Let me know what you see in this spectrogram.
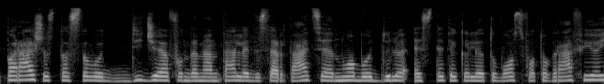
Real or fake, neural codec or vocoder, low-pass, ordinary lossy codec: real; none; 14.4 kHz; MP3, 96 kbps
